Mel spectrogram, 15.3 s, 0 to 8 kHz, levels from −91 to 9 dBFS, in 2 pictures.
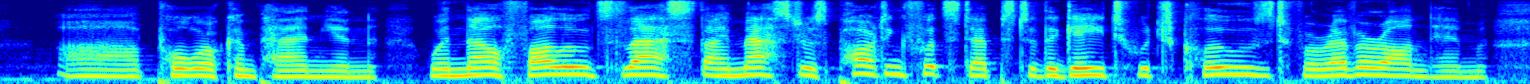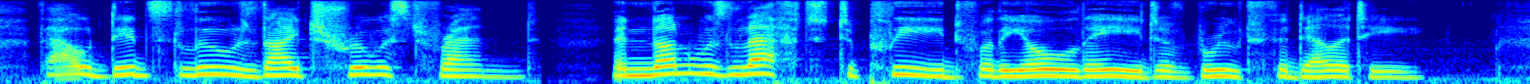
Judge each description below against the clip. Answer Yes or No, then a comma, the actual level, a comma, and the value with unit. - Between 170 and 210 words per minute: No, average, 150 wpm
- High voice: Yes, high, 205 Hz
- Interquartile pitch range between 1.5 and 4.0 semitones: Yes, average, 3.6 semitones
